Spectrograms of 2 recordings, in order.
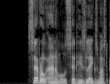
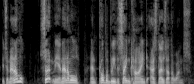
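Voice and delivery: bulldog voice; 3 semitones higher, 6 dB louder, faster than usual. A narrator's reading. Bulldog declares its finding after sniffing, loud and insistent. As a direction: burst out quickly and loudly as a bulldog. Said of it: "The bulldog".

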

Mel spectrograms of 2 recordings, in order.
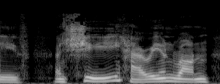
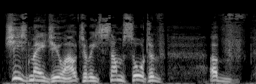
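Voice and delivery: exasperated telling-off, raised in pitch; urgent scolding hiss; 6 semitones higher than usual. A narrator's reading. Ron rebukes Hermione over Rita Skeeter, exasperated hiss. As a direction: scold a friend, then grope for the word. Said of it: "Ron hissed at Hermione".

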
